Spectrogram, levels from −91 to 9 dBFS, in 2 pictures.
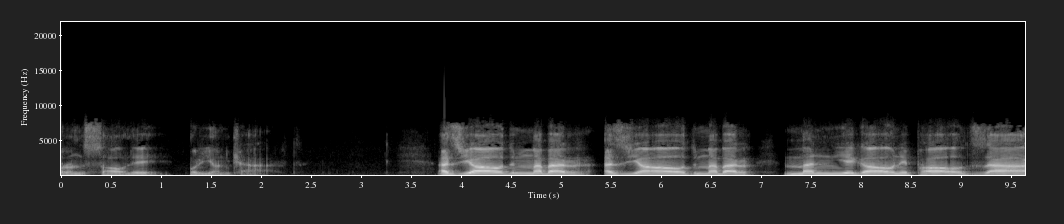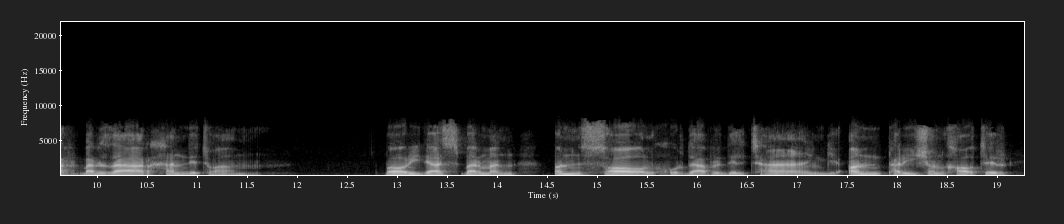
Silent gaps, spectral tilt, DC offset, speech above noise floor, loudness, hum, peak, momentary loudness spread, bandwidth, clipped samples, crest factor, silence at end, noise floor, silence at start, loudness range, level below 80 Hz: none; -5.5 dB/octave; under 0.1%; 53 dB; -21 LUFS; none; 0 dBFS; 17 LU; 8 kHz; under 0.1%; 22 dB; 0.2 s; -74 dBFS; 0 s; 9 LU; -56 dBFS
